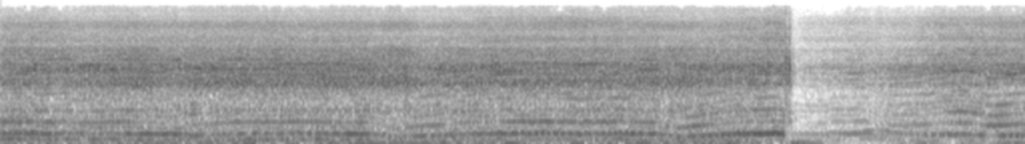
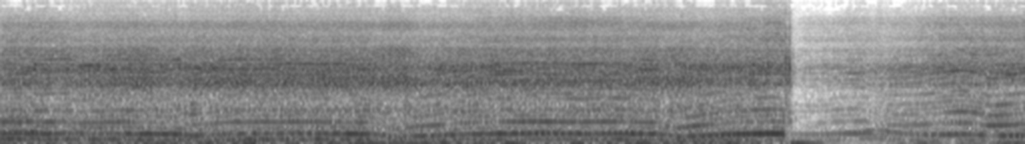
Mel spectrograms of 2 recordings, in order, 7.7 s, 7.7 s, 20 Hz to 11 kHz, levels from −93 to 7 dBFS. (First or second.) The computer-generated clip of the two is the first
